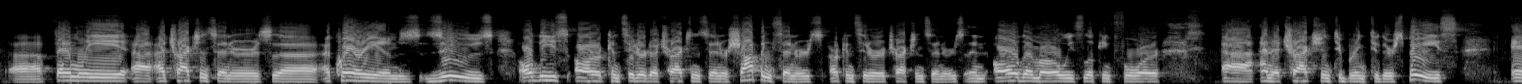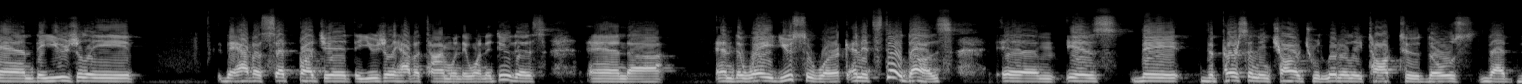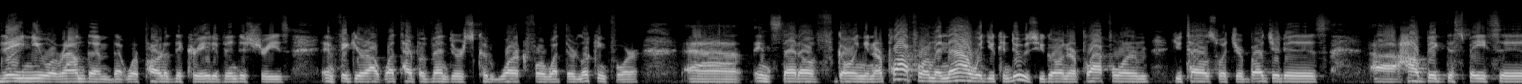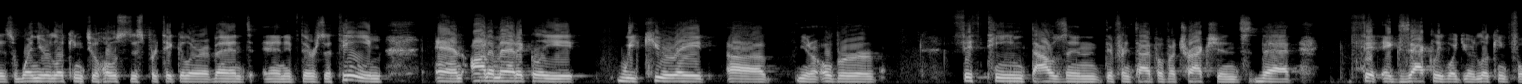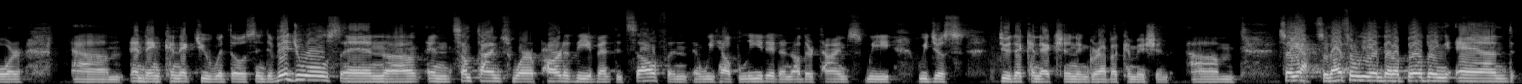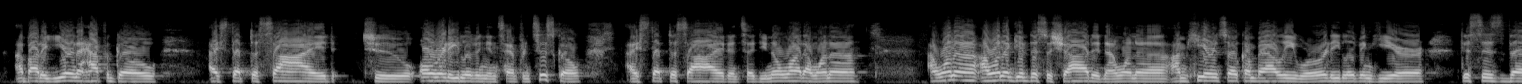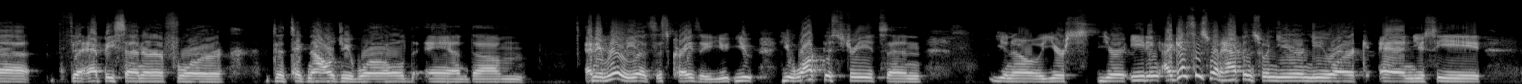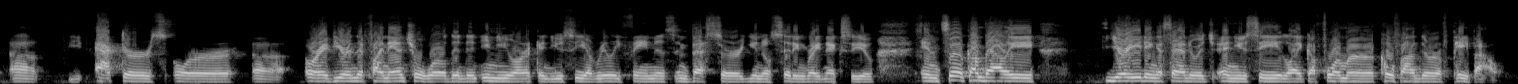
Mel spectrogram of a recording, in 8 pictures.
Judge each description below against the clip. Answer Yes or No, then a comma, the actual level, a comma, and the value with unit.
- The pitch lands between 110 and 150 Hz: Yes, medium, 140 Hz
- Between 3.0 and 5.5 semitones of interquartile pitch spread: No, narrow, 2.5 semitones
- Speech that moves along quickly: No, average, 175 wpm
